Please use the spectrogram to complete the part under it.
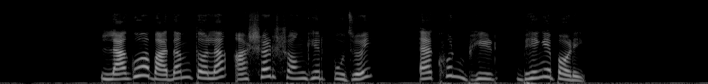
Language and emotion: Bengali, neutral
